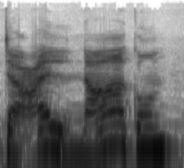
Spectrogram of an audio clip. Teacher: عین کے مخرج کو واضح کر کے پڑھنا ہے. اگر عین کو ہم واضح نہیں کرتے تو حمزہ بن جاتا ہے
